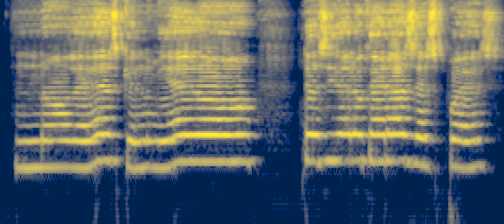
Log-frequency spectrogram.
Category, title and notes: Music > Other
Latam Venezuelan Spanish Vocal Performance
I sing the following phrase: "no dejes que el miedo decida lo que haras despues"
freesample, human, latam, male, music, spanish, vocal, voice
